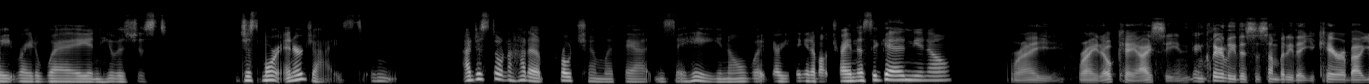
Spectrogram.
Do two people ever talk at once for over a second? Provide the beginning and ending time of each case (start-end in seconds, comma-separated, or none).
none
